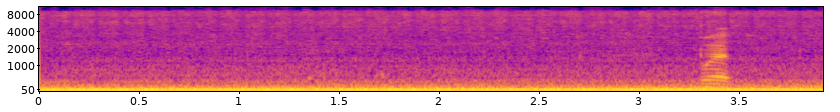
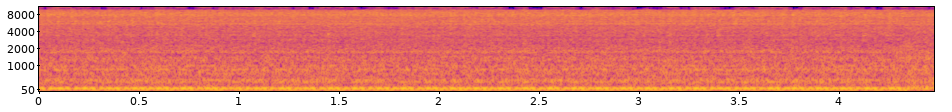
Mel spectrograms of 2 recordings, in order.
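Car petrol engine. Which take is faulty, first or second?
first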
